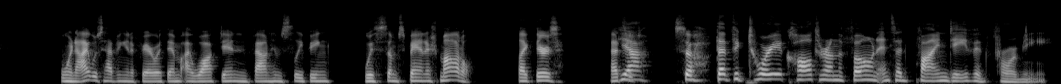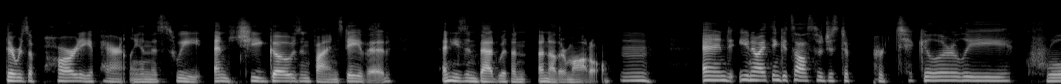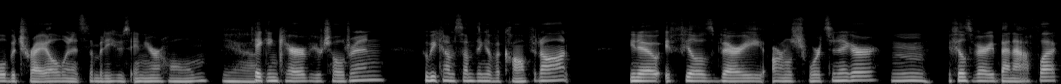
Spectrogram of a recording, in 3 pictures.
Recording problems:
muffled; slightly; fading above 3 kHz

